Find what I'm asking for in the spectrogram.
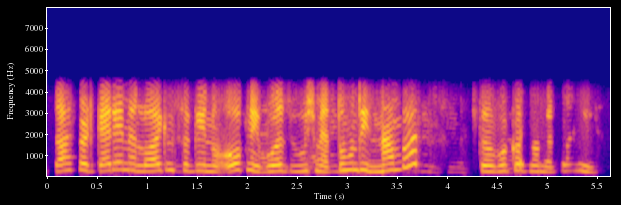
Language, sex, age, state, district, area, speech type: Kashmiri, female, 45-60, Jammu and Kashmir, Kupwara, urban, conversation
